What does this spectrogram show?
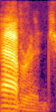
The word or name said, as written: Average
